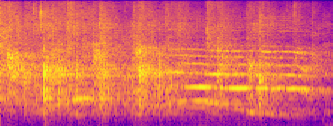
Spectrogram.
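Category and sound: crowd, applause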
